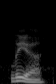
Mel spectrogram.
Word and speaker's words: Leah: That's pronounced lia for I don't know how that spelling is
